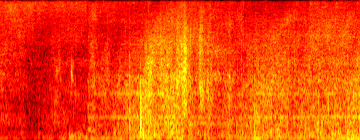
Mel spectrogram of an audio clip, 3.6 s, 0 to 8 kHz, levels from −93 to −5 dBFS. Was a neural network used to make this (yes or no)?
yes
